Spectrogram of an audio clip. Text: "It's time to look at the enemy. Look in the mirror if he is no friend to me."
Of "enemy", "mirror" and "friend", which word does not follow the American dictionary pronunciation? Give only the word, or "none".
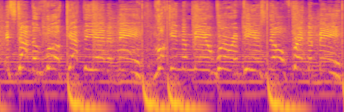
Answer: mirror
